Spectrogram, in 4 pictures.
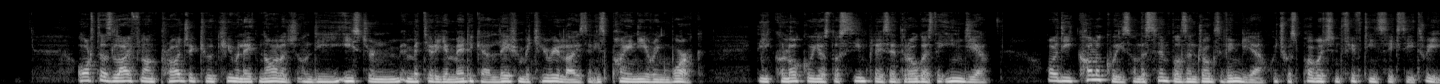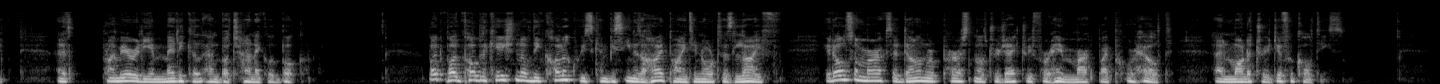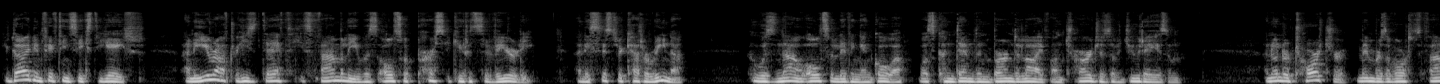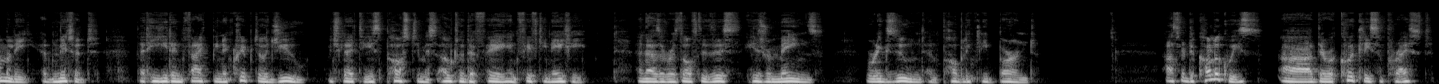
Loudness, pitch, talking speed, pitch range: -21 LUFS, 135 Hz, 170 wpm, 125-145 Hz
